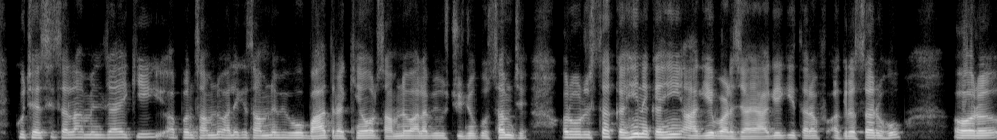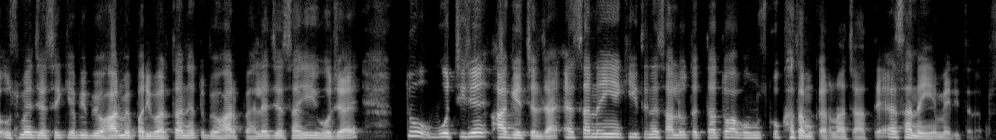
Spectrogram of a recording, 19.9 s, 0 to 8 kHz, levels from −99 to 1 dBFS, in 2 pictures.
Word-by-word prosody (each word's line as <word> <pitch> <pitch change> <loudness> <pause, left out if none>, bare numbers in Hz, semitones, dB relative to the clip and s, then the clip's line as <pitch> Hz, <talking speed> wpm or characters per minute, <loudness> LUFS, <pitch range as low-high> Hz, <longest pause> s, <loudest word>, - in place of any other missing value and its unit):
कुछ 165 -1 -5
ऐसी 150 +3 0
सलाह 160 0 -2
मिल 155 0 -3
जाए 160 0 -1
कि 175 +3 -7 0.2
अपन 155 -1 -3
सामने 145 +1 -1
वाले 150 0 -1
के 150 - -6
सामने 140 +1 0
भी 150 - -4
वो 145 0 +2
बात 135 +2 +3
रखें 130 +1 -1
और 135 0 +3
सामने 125 +1 0
वाला 130 0 +2
उस 130 - -6
चीज़ों 130 +2 -2
को 130 0 -4
समझे 135 0 +1 0.4
और 165 - +5
वो 165 - +3
रिश्ता 160 +4 +1
कहीं 155 +5 +6
न 185 - +5
कहीं 160 +2 +4
आगे 135 0 +3
बढ़ 125 -3 +3
जाए। 110 -1 +1
आगे 115 +6 +1
की 140 +1 -3
तरफ 130 -2 -2
अग्रसर 120 +3 +2
हो 140 +4 -1 0.5
और 135 -1 +7
उसमें 145 +3 +2
जैसे 140 0 -2
कि 145 +1 -6
अभी 145 0 -1
व्यवहार 135 -1 +3
में 140 0 +3
परिवर्तन 120 +3 +1
है 140 - 0
तो 140 +1 -11
व्यवहार 125 0 0
पहले 115 +3 -2
जैसा 130 +1 -3
ही 140 +2 0
हो 125 -4 -1
जाए 120 +2 0 0.5
तो 250 -3 +1 0.2
वो 205 +1 +4
चीज़ें 215 +2 +3
आगे 165 -4 +4
चल 120 -4 -2
जाएँ। 115 0 -1
ऐसा 165 +4 -1
नहीं 185 0 +1
है 180 - 0
कि 180 +1 -8
इतने 170 -1 -4
सालों 155 0 -2
तक 155 -1 -5
था 150 - 0
तो 170 +3 -3
अब 160 -3 -1
हम 145 0 -2
उसको 145 +4 -9
ख़त्म 160 -7 0
करना 100 +1 -4
चाहते 95 -2 -8
हैं। - - -9
ऐसा 165 -2 +1
नहीं 105 -7 0
है - - -4
मेरी - - -9
तरफ़ - - -26
से। - - -33
145 Hz, 240 wpm, -23 LUFS, 130-155 Hz, 0.5 s, और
